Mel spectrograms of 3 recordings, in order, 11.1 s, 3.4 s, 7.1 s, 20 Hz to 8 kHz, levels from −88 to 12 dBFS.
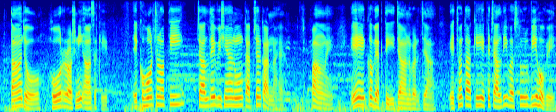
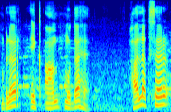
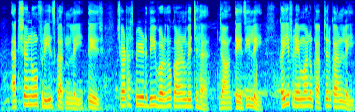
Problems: constant background noise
